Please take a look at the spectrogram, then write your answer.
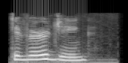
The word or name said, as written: divergingly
